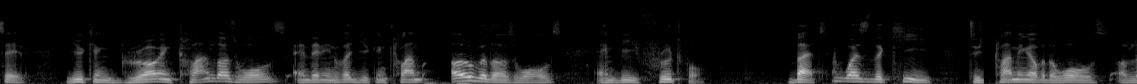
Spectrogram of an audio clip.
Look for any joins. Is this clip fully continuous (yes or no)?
no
